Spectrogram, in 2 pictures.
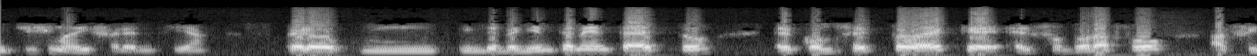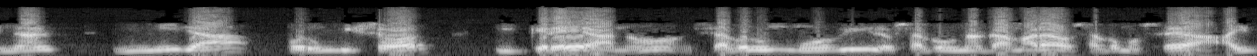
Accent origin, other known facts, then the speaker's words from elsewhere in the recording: Murcia, Region of Murcia, Spain; yo soy de Murcia y viajo mañana a Cádiz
